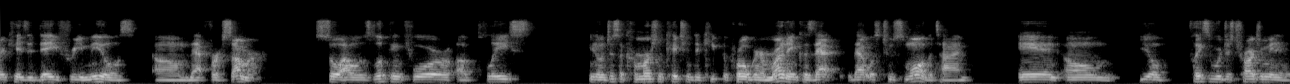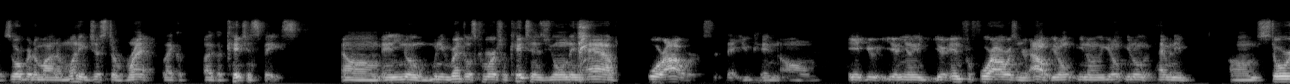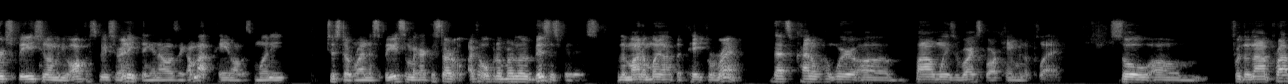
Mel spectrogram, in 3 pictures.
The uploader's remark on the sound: Virtual Quadcast. Sits down virtually.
